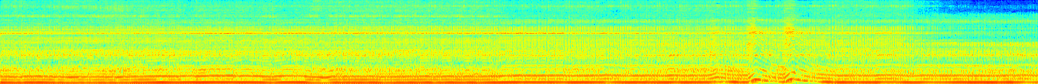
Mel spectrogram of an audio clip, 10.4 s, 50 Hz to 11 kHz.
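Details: Vintage nitro RC engine (HPI RS4/MT2, OS tagged) running after refuelling and reattaching a leaking fuel line that kept slipping off the tank nipple. It holds a steady high idle, then blips up cleanly twice and settles back, running and revving well.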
